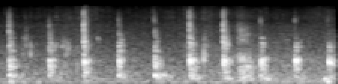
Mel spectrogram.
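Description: Rapid, regular ticking, about four ticks a second.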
